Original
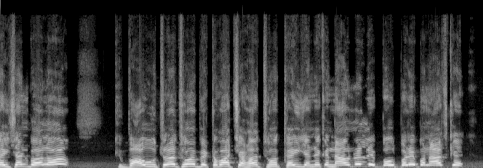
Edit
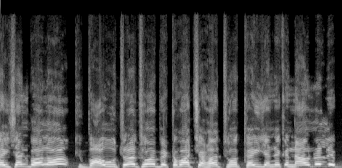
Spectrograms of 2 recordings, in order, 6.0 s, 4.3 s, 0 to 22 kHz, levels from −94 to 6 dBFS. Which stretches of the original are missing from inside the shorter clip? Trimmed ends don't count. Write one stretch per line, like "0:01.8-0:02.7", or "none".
0:00.9-0:01.5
